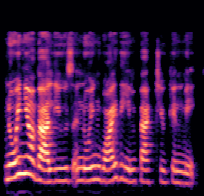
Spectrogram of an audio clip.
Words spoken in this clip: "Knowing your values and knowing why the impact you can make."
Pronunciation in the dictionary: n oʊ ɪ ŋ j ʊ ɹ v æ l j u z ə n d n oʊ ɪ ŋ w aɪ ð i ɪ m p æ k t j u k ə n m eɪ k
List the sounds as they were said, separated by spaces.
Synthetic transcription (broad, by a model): n oʊ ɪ ŋ j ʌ ɹ v æ l j u z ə n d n oʊ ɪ ŋ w aɪ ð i ɪ m p æ k t j u k ə n m eɪ k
